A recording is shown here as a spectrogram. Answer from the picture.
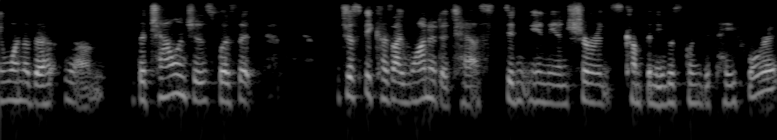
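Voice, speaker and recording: At a moderate pace, a woman speaks somewhat breathily with a medium pitch and ordinary pitch variation. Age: 60s. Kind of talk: presentation; Q&A answer. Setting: virtual symposium. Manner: halting, many fillers.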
